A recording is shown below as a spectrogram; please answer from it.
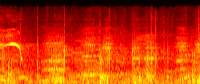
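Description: Folk dance music led by an accordion, with voices and the dancers' shoes stepping and scuffing on the stage floor. A held high note ends just after the start.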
